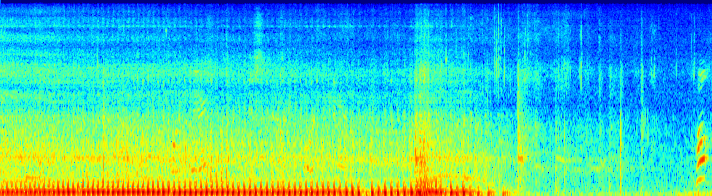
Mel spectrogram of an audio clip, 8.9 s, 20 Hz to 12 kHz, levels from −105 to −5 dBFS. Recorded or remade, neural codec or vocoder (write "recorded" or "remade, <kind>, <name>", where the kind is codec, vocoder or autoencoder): remade, vocoder, BigVGAN v2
